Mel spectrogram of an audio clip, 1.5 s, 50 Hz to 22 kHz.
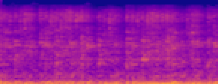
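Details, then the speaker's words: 1976 Ford F250 tow truck V8, first start-up with complete fuel system: deep slow loping idle with uneven low thump near 600 rpm, too low, needs raising toward 800. "it sounds pretty good but sounds like she's idling at about 600 we need to have that up around"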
